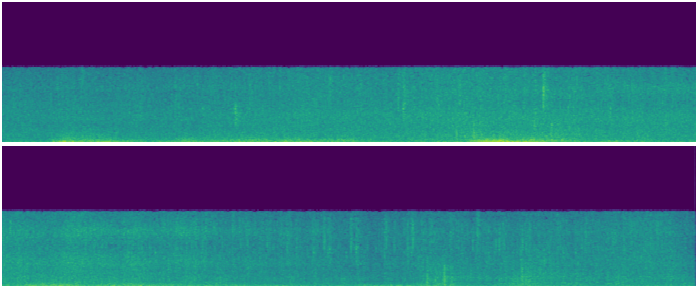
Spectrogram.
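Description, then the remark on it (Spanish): Heavy, steady downpour of the biblical Flood hisses throughout after Noah's ark is closed, a dense wash of rain with a deep rumble of thunder swelling briefly near the middle. No voices are heard. “Pero cuando Noé y los suyos hubieron cerrado las puertas y escotillas del arca, empezó a llover torrencialmente y las aguas del diluvio cubrieron la tierra.”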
